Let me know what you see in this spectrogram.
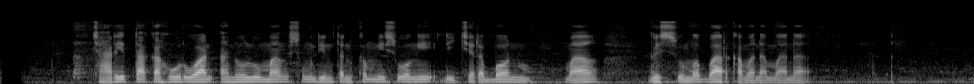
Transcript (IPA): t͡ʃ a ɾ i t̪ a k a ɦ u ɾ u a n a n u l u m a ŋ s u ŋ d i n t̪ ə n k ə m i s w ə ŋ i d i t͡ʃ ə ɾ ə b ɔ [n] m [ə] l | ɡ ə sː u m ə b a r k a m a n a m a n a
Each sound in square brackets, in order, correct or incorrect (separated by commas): correct, incorrect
